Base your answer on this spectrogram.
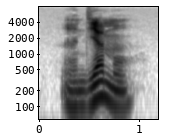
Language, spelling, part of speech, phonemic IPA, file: French, diamant, noun, /dja.mɑ̃/, Fr-diamant.ogg
- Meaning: 1. diamond (gem) 2. diamond (shape) 3. needle (of a record player) 4. excelsior (a small size of type, standardized as 3 point)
